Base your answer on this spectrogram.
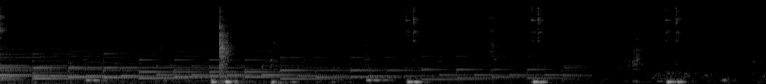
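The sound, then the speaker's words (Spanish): Dice rolled during a tabletop role-playing game: a few sharp, faint clicks land at irregular intervals over soft, sustained background music. “por lo tanto, cuatro dados Corvus. Y dos de niebla.”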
